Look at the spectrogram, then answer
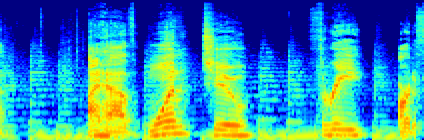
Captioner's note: counting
